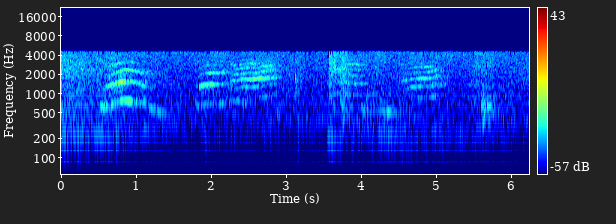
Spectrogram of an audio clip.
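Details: Domestic cats indoors: soft, thin meows that slide downward, several in quick succession, some faint and layered, over a low background hiss.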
